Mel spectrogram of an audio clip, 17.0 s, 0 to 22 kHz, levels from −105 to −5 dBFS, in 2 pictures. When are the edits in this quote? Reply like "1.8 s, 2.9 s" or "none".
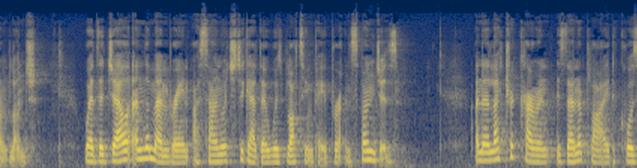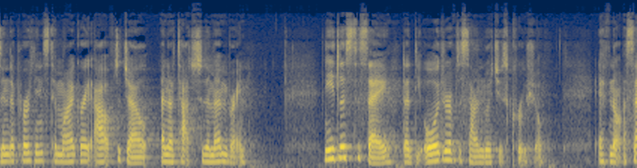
none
